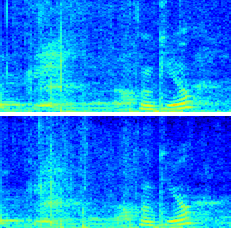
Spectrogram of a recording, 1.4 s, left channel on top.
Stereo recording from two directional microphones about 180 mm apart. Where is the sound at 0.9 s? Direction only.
20° left (ahead or behind).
